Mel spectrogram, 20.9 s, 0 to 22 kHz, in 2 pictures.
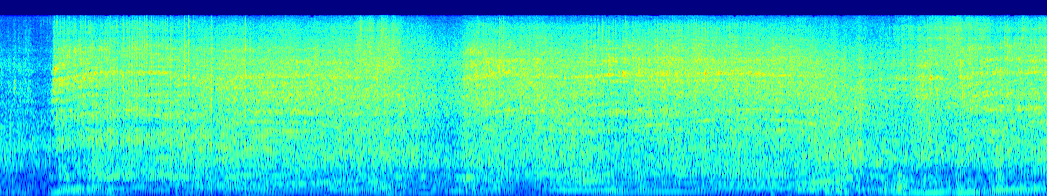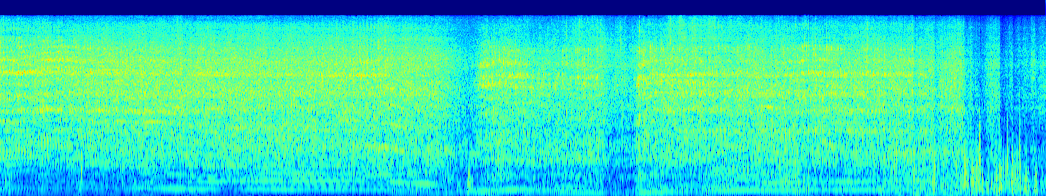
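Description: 1973 Toyota FJ40 Land Cruiser's straight-six petrol engine revving up and down again and again as it spins donuts in snow, its pitch rising and falling in long swells over a steady hiss. The revs drop briefly three times, about 4.5, 15 and 16.5 seconds in.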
